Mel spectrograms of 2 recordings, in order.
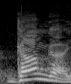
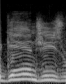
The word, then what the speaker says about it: Ganga: And so the Hindu sadhu, in the place where we served, a town called Varanasi, within India it's called Banaras, there along the river Ganga, you may have not heard that term before, we mispronounce and we use the term the Ganges River, the Mother Ganges River.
